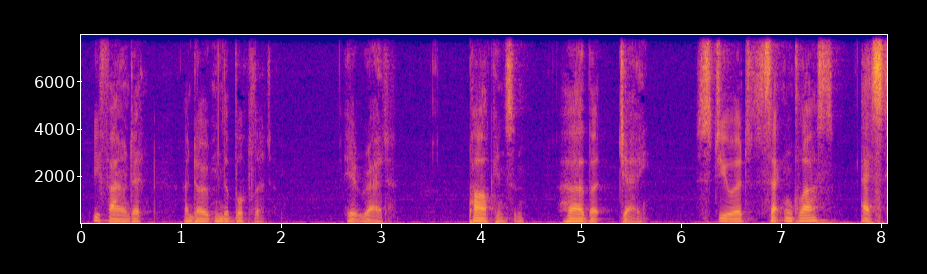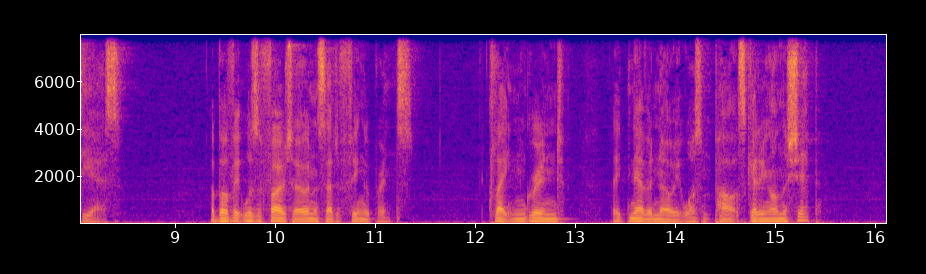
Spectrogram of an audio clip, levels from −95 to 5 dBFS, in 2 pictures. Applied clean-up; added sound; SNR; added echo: none; none; none; none.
